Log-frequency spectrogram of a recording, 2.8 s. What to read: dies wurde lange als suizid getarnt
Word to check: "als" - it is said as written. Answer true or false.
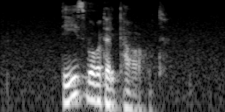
false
